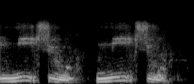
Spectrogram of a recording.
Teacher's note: The T and the Y become assimilated together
